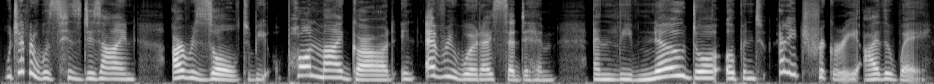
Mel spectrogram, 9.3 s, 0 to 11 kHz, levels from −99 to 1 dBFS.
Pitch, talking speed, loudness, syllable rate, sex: 240 Hz, 180 wpm, -18 LUFS, 5.3 syllables/s, female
